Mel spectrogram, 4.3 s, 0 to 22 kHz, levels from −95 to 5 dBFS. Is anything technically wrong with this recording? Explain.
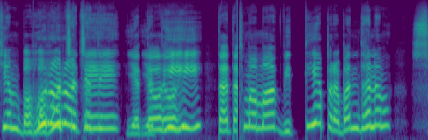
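Yes. From 0.33 to 2.37 s the speech is shadowed by a second full-band copy about as loud as the original, trailing it by roughly 150 ms, with no decay or room colour, and it starts and stops abruptly. This is a doubled audio track, likely from the same signal being captured a second time through a slower path.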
